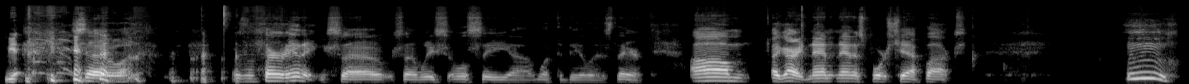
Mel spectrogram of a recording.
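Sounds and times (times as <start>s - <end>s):
speech: 0.0s - 9.8s, 11.2s - 11.8s
laughter: 0.1s - 2.8s
person yawning: 11.3s - 11.8s.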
